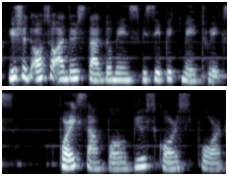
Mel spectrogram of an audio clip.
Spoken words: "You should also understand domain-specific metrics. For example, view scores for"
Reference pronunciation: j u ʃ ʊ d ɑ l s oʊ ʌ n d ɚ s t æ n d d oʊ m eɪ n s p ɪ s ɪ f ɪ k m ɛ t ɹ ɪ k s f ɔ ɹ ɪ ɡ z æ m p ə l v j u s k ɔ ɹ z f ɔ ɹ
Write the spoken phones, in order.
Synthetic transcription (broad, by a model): j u ʃ ʊ d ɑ l s oʊ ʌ n d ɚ s t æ n d d oʊ m eɪ n s p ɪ s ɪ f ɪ k m ɛ t ɹ ɪ k s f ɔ ɹ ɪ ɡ s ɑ m p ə l b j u s k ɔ ɹ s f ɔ ɹ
